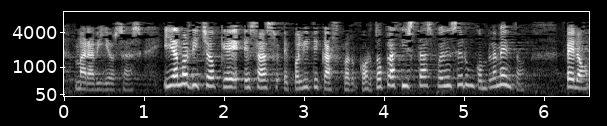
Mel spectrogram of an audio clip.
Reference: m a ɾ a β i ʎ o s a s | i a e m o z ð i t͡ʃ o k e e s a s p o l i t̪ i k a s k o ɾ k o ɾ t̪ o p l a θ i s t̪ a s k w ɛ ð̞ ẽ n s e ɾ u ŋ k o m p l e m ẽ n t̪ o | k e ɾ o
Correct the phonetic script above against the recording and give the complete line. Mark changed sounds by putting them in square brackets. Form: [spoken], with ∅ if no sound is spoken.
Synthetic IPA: m a ɾ a β i ʎ o s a s | i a e m o z ð i t͡ʃ o k e e s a s p o l i t̪ i k a s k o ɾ k o ɾ t̪ o p l a θ i s t̪ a s [p] w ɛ ð̞ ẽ n s e ɾ u ŋ k o m p l e m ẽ n t̪ o | [p] e ɾ o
